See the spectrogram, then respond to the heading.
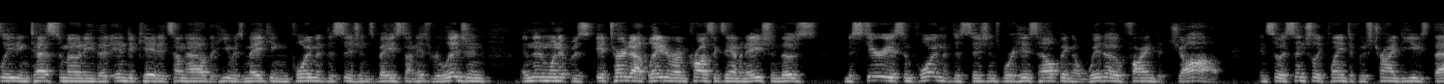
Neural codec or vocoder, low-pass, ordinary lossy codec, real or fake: codec, 16 kHz in and 24 kHz out, 1 kbps, XY-Tokenizer; 7.2 kHz; MP3, 48 kbps; fake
